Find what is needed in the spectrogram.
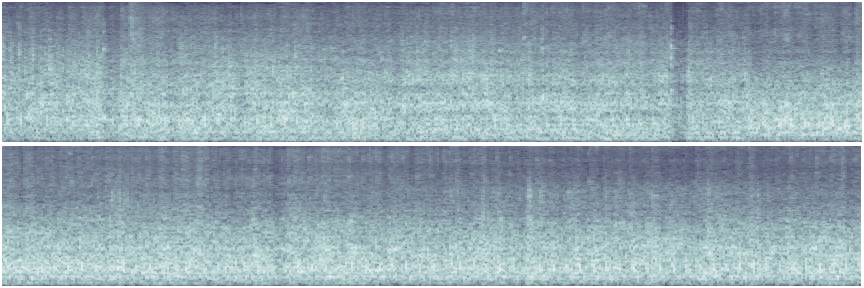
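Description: A drum concrete mixer running steadily and loudly, its engine going as the turning drum tumbles the concrete mix of gravel, sand and cement.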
